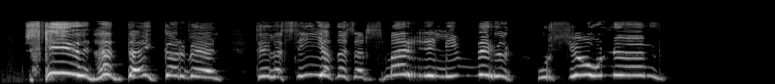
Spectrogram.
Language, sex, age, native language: Icelandic, female, 40-49, Icelandic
